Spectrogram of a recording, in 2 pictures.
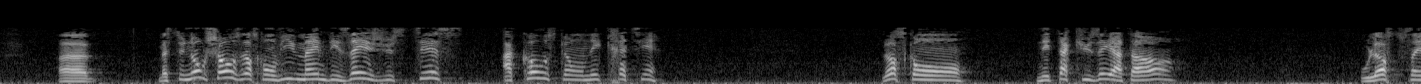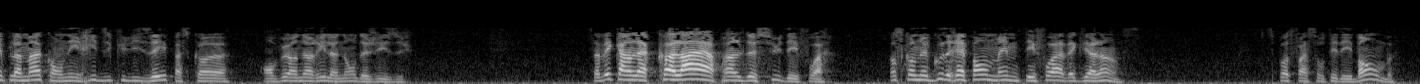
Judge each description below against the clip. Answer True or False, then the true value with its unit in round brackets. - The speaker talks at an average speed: False (135 wpm)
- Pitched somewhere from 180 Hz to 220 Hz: True (185 Hz)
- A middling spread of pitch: False (7.8 semitones)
